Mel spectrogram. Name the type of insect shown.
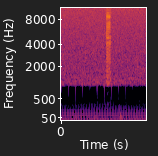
orthopteran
